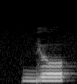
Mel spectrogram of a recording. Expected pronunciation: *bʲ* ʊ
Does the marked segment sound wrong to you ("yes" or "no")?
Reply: no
